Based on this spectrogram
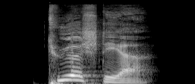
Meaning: doorman, bouncer (male or of unspecified gender)
- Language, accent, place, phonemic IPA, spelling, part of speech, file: German, Germany, Berlin, /ˈtyːɐ̯ˌʃteːɐ/, Türsteher, noun, De-Türsteher.ogg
